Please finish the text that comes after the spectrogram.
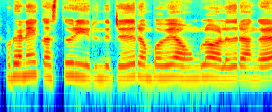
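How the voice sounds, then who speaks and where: A woman's voice: mid-range voice, flat delivery, brisk, a little mellow, no echo, studio quality. A woman chattily retelling a TV serial episode, repeating herself as she goes. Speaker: serial promo reviewer.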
